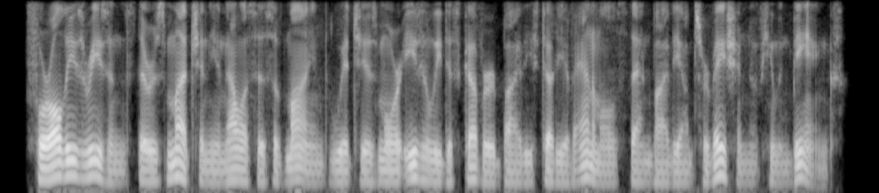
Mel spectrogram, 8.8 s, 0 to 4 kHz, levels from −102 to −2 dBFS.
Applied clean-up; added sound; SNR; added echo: neural separator model SepFormer WHAM!.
